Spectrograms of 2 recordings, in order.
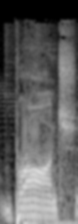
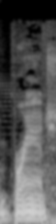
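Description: First: The word is said with a non-American accent. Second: The word is said with an American accent. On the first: "Don't know why I said it that way" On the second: "as we say in America"

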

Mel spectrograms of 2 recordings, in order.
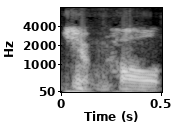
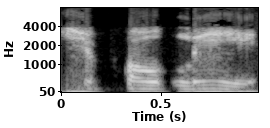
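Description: First: The word is said with an altered, nonstandard pronunciation. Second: The word is said with its standard pronunciation. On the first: The speaker calls it wrong. "and not Chipotle" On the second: The speaker calls it right. "we do know it's Chipotle"

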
